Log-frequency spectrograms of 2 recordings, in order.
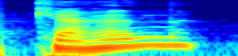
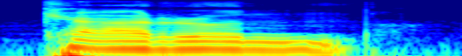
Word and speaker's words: Charon: n'est pas la bonne le nom que nous avons entendu n'est pas Karen c'est Caron Charon comme Charon le nocher des morts ok tout s'explique qui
